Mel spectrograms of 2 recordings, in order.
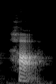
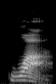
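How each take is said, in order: First: It begins with an h sound. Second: It begins with a w sound. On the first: It is read as the plain character. The speaker calls it wrong. "not ha" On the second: It is used as a particle. The speaker calls it right. "It's wa"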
